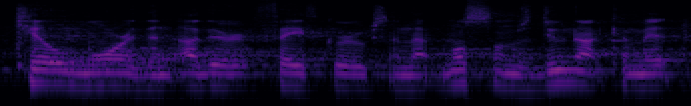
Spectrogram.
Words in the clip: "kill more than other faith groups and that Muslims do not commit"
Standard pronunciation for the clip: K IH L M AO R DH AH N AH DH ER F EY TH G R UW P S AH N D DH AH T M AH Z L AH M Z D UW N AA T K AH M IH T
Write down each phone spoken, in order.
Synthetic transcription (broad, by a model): K IH L M AO R DH AH N AH DH ER F EY TH G R UW P S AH N DH AH T M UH S L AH M Z D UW N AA T K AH M IH T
